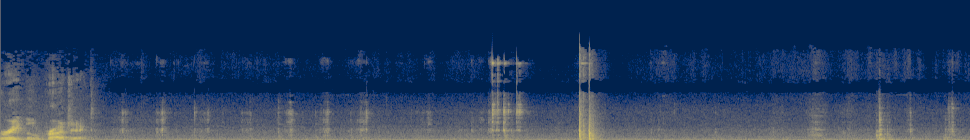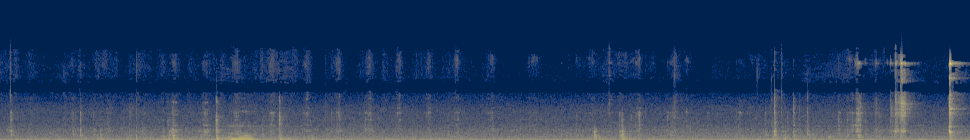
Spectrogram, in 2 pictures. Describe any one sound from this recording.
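Metal parts clink and click as they are fitted together by hand.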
